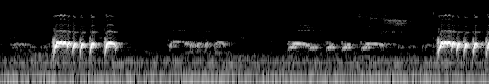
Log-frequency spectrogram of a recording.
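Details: Local zebra dove in full song, fast and tightly paced, suited to contest birds and used as a lure: two loud bursts of rapid, rolling cooing notes, separated by softer, quicker trilled coos.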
